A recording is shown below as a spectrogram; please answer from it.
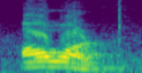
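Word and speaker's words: hour: আওয়ার উচ্চারণে, আবার বলছে আওয়ার উচ্চারণে এখানে কিসের উচ্চারণ হচ্ছে, ভাওয়েলের উচ্চারণ হচ্ছে, ভাওয়েলের সাউন্ড হচ্ছে।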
